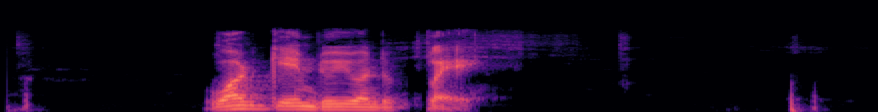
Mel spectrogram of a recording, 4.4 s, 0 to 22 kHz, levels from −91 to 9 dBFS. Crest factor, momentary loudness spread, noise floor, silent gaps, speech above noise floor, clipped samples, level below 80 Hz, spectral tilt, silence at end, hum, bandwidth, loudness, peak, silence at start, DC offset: 22 dB; 24 LU; -86 dBFS; none; 65 dB; under 0.1%; -56 dBFS; -6 dB/octave; 0.4 s; none; 7.8 kHz; -22 LUFS; -4 dBFS; 1.05 s; under 0.1%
